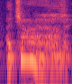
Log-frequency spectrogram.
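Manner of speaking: a soft breathed hush. A narrator's reading. Santa leaning in close to Emily, soft breathed. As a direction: breathe the words out like cold air. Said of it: "he breathed".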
